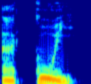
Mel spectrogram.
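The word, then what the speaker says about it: ἀκούει: Ese diptongo es legi y aquí acui.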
